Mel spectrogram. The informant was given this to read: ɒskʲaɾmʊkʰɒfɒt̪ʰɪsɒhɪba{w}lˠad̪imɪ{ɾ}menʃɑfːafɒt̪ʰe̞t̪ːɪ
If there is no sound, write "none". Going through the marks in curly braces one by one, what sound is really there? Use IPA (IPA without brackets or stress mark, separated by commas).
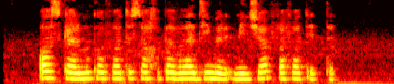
v, ɾ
